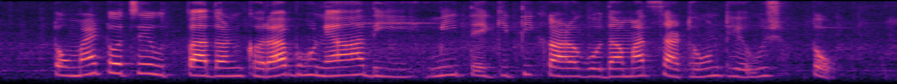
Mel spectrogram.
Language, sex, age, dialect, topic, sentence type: Marathi, female, 46-50, Standard Marathi, agriculture, question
